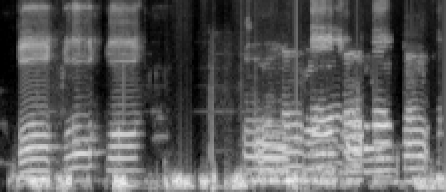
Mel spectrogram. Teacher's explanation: Pangkal lidah nempel ke langit atas. Nempel ke bagian lunak dekat anak lidah kita, dekat lak-lakannya ya Bu, kata orang Sunda mah. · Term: huruf qaf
